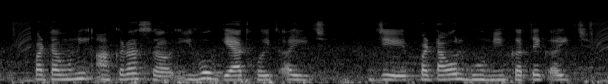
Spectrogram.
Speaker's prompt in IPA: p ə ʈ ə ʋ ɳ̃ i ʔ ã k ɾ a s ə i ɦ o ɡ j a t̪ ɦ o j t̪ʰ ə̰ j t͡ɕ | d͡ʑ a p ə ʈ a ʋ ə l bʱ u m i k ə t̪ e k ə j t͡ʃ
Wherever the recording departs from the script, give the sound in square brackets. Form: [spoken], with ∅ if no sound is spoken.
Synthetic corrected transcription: p ə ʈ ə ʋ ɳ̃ i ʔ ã k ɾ a s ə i ɦ o ɡ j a t̪ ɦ o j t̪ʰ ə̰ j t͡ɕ | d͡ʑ [e] p ə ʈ a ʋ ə l bʱ u m i k ə t̪ e k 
